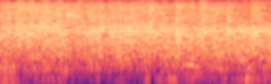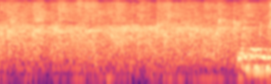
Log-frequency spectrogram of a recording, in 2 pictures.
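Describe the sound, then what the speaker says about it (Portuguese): A crowd applauds loudly and continuously at a church service, a dense wash of clapping that holds steady throughout. "Você pode aplaudir Jesus?"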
